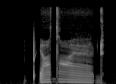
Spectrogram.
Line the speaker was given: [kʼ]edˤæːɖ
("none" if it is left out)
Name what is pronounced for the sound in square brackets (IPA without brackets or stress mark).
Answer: pʼ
